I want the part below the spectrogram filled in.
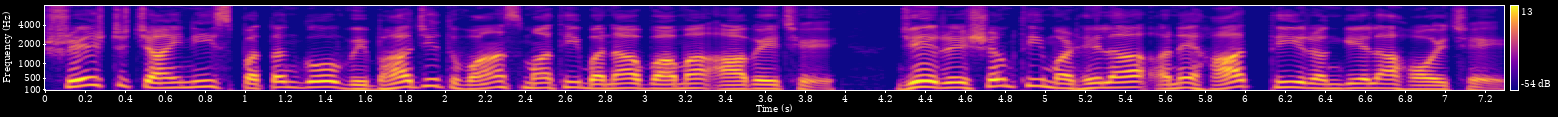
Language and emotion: Gujarati, neutral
